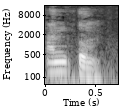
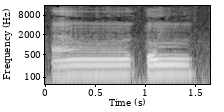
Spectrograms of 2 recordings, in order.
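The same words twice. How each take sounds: First: The n sound is pronounced clearly and distinctly. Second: The n sound is hidden with a nasal hum. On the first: The speaker calls it wrong. "bukan dibaca antum, bukan dizohirkan nun sukunnya" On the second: The speaker calls it right. "harus disamarkan disertai dengan dengung ya. Wala antum, seperti itu"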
